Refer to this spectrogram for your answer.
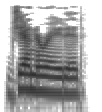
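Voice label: "generated", British English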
